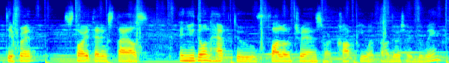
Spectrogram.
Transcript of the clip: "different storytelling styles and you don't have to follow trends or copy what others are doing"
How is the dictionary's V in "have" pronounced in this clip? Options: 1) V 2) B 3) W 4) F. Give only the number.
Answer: 4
